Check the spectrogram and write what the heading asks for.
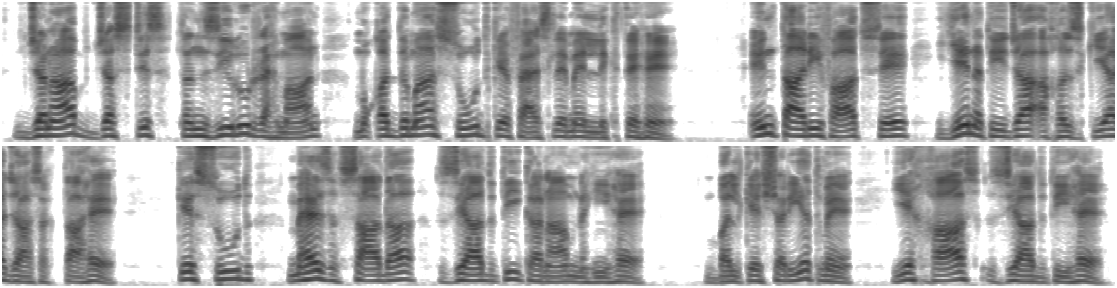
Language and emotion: Urdu, neutral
